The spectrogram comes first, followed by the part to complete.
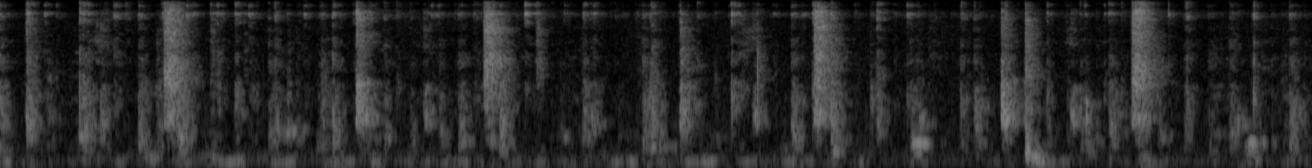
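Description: Table tennis multiball drill: plastic balls being fed with a paddle, bouncing on the table and struck back with forehand topspin and smash strokes, a rapid string of sharp ball clicks. Loud smash hits stand out every one to three seconds among the quieter taps and bounces.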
